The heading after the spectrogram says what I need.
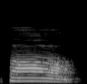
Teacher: ऊपर के हलक के हिस्से से जैसे हम गला साफ करते हैं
